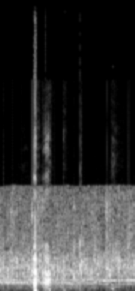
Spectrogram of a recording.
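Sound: audience applause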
